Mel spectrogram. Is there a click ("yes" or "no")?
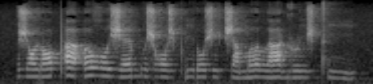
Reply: no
